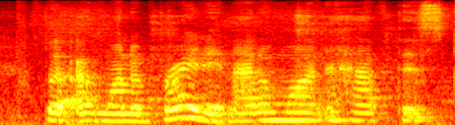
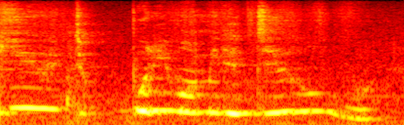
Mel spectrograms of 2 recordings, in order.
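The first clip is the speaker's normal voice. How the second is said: much higher, put-upon question; exasperated plea; 12 semitones higher than usual. Retold or imitated. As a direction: throw up your hands in words. Exasperated at saleslady.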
